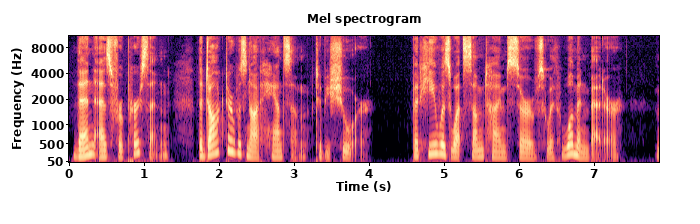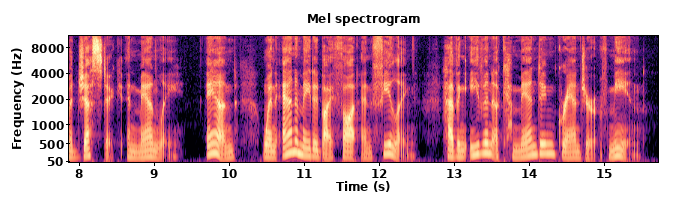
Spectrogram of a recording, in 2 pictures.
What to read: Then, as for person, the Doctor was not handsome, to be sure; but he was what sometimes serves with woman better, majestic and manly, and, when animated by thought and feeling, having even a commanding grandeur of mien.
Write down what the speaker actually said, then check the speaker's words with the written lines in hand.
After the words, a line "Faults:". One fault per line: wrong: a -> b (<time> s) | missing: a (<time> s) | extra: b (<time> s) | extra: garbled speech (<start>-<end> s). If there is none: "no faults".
Then, as for person, the Doctor was not handsome, to be sure; but he was what sometimes serves with woman better, majestic and manly, and, when animated by thought and feeling, having even a commanding grandeur of mien.
Faults:
no faults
